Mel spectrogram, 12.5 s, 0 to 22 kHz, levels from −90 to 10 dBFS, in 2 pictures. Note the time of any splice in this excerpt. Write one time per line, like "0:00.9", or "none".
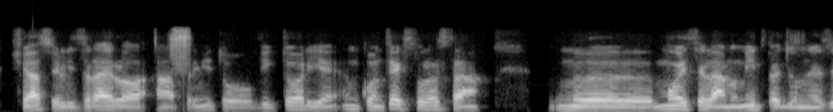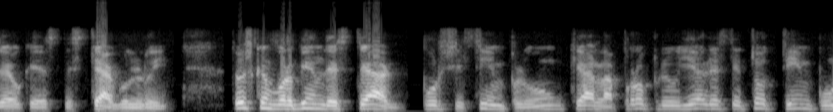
none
